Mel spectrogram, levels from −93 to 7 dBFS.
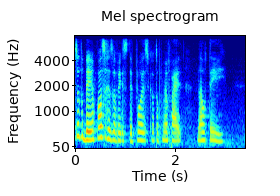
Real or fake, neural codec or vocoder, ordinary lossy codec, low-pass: fake; codec, 16 kHz, 0.8 kbps, ZipCodec; none; 7.2 kHz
